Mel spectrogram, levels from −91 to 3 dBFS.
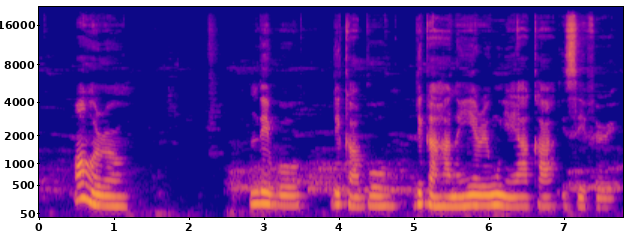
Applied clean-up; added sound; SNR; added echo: classical method log-MMSE.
